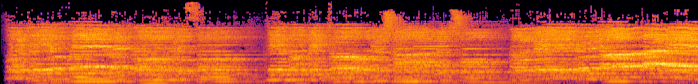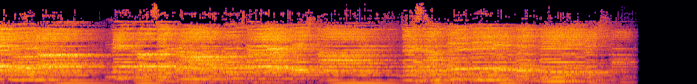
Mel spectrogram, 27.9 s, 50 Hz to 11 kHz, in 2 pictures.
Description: Genre-Stil-Form: Barock
Chorgattung: SATB  (4 gemischter Chor Stimmen )
Instrumente: Orgel (ad lib)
